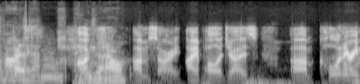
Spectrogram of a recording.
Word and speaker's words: Hangzhou: The Hanzu Bark is Void. That was all right. Can I say properly? It's Hongzhou. Hongzhou. Yeah, it's Hangzhou.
